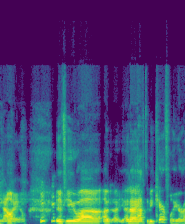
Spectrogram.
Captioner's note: giggles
